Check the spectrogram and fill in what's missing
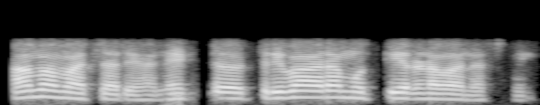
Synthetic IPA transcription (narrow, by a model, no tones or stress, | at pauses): amɐmaːt͡ʃaːɾjɐɦɐneʈt̪ɾiʋaːɾɐmut̪ːjiɾɳɐʋaːnɐsmi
